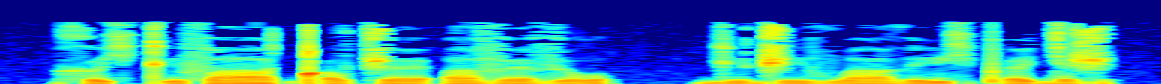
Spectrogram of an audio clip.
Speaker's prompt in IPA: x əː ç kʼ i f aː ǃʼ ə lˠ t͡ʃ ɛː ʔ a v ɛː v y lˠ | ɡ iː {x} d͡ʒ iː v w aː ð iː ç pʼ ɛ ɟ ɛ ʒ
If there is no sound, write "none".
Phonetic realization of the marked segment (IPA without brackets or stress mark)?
none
